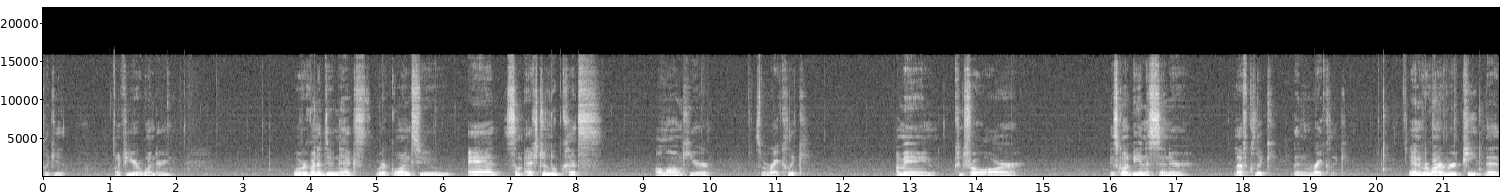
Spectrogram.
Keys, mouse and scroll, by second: 1.8 d, 3.8 scroll down 1, 4.0-7.0 middle drag, 10.8 ctrl+r, 20.1-21.8 middle drag.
